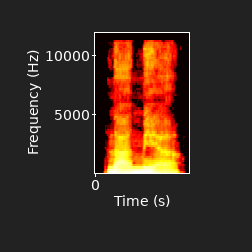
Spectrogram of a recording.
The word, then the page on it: 难免: nán miǎn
